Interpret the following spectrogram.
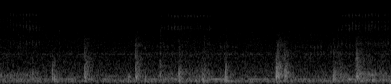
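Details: Senior domestic cat, a 14-year-old female adopted from a shelter, purring contentedly while being massaged in the sun on March 19, 2021; steady low droning purr with rhythmic pulses, scattered sharp clicks and faint high hissing bursts.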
